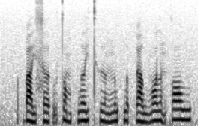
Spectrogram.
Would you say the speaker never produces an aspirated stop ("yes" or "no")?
no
